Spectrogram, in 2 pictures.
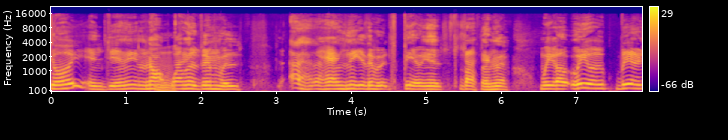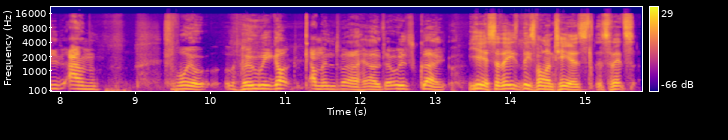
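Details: Adult man with cerebral palsy; his parents were told at birth he would never walk or talk; intensive therapy from birth to age six for walking and talking; used a walking frame at school; dysarthria (cerebral palsy).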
